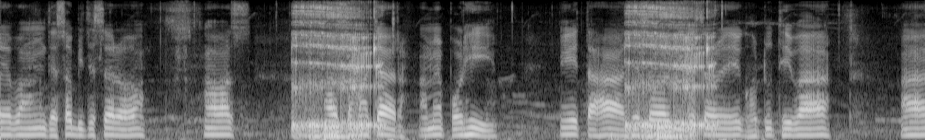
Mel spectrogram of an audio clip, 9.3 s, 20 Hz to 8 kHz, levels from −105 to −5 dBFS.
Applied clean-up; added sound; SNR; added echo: none; Burping, eructation; -3 dB; none.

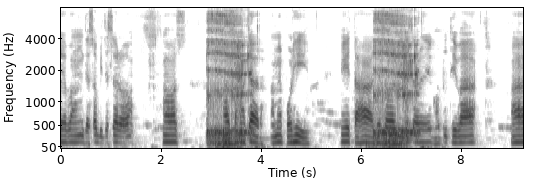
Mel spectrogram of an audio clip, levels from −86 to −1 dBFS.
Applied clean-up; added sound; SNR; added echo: classical method log-MMSE.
